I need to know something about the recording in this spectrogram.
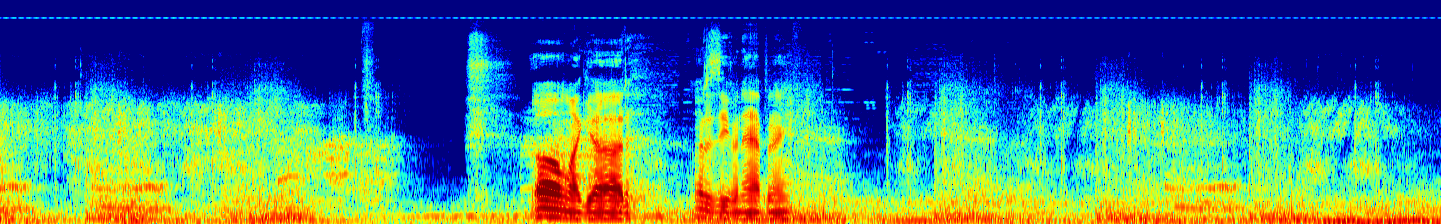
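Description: Gunshots boom from a game.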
